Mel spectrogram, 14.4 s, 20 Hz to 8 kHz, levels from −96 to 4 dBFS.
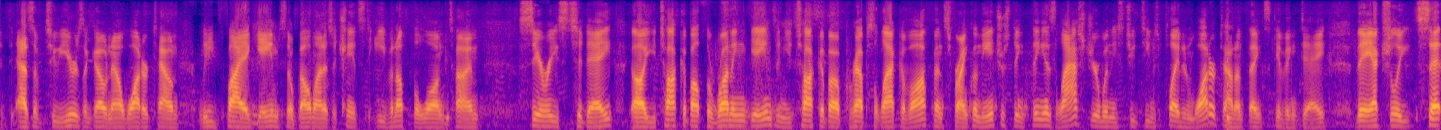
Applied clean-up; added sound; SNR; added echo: neural separator model SepFormer DNS4.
